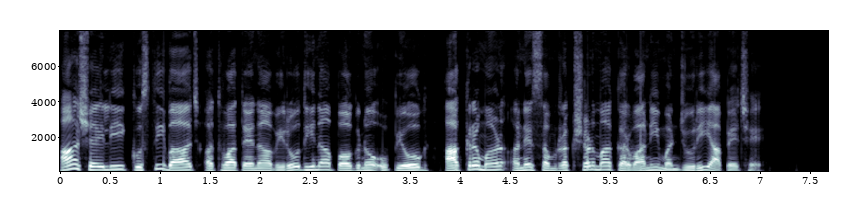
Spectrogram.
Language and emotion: Gujarati, neutral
